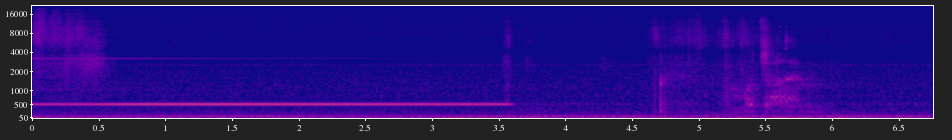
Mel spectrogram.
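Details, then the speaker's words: Weber test in a simulated cranial nerve exam: tuning fork on the center of the forehead, patient reports sound roughly equal on both sides; normal response. "now get it sound the same roughly on one side to the other I'll do that again just to make sure okay so let me know if it sounds more or less the sound at the same on each side okay"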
